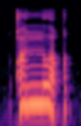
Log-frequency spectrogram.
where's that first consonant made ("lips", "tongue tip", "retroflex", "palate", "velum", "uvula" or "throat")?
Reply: uvula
